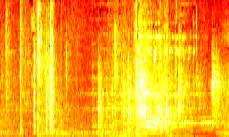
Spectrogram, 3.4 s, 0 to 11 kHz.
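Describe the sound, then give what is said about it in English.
Heavy, irregular banging on the door of King's Liquor, a closed liquor store on Soledad Canyon Road off Route 14, as a man tries to get in: several sharp thumps in quick succession, then a sustained rattling crash with a metallic squeal, fairly loud throughout. “Yeah, some crazy guy's trying to bust into my store.”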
